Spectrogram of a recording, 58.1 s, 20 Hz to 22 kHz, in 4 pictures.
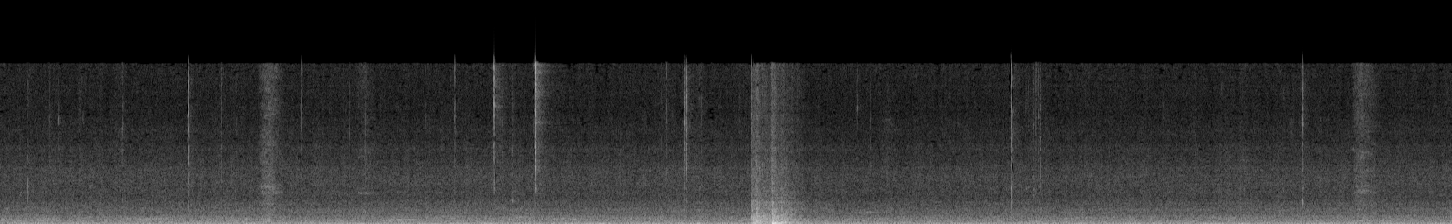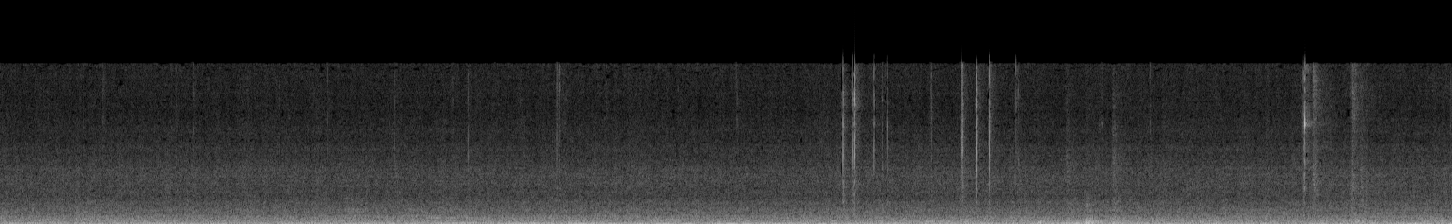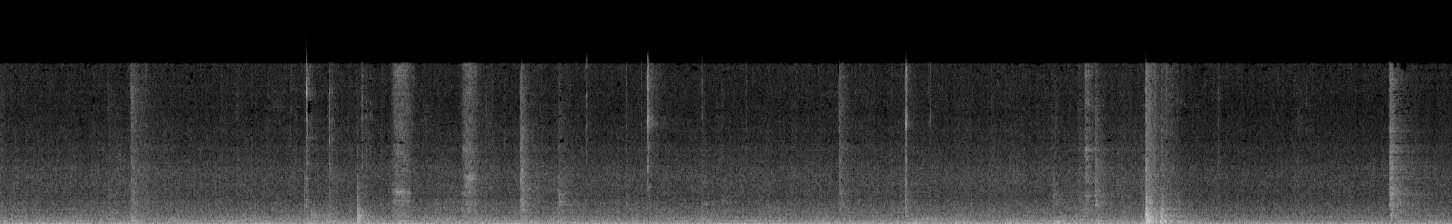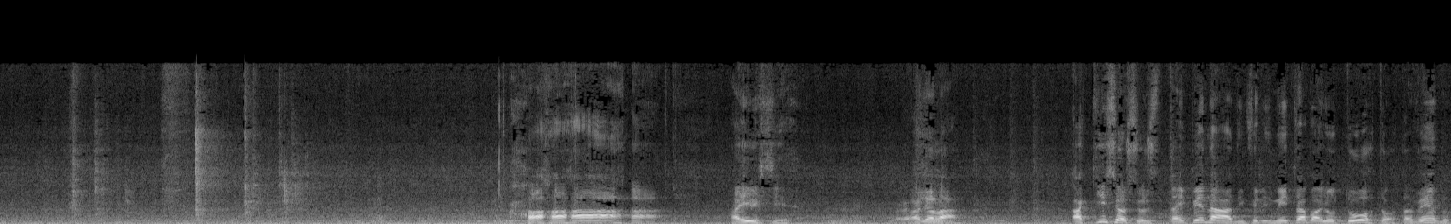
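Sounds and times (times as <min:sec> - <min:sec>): steady low hum: 0:00.0 - 0:58.0
small steel parts clicking: 0:04.5 - 0:05.6, 0:22.9 - 0:23.5, 0:24.1 - 0:24.8.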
